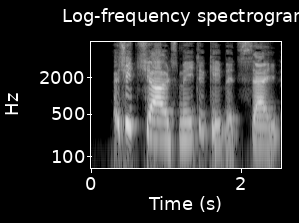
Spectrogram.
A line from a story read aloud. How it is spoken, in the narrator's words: replied the old woman with a groan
